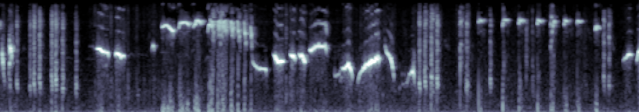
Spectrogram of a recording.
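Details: White-rumped shama in ngeplong and ngeroll styles: dry rattles, buzzy trills, and swooping whistles, then a rapid series of identical high, thin notes repeated evenly before a final whistle.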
